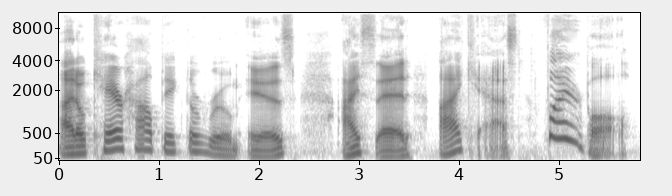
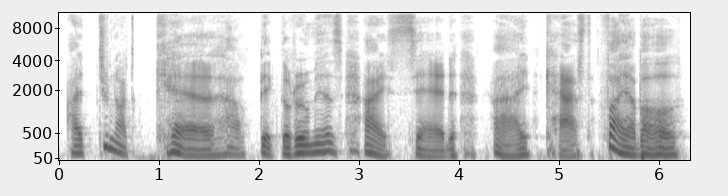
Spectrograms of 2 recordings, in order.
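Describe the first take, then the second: First: It is said in the speaker's own voice. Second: It is said in a Francesca Von Karma voice.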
